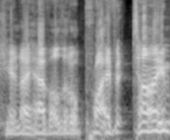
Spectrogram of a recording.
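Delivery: very loud, rough, menacing snarl. A game master voices a woman pinning a player against a wall, snarling. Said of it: "as she snarls".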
